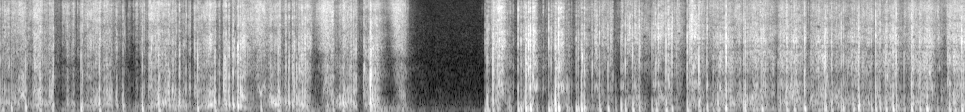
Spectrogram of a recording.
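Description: A thin printed cardboard angel ornament, held up close, is scratched and rubbed with long nails and fingertips. It makes dense, bright, papery scratching and crinkling with rapid rough strokes. A brief full silence falls just past the three-second mark before the scratching resumes at the same intensity.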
